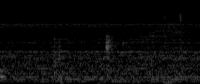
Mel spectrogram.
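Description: Quiet room tone with a faint tap about a second in.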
